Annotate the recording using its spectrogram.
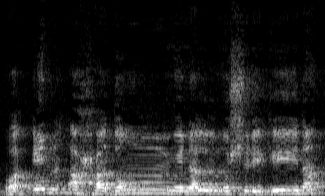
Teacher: وَإِنْ أَحَدٌ مِّنَ الْمُشْرِكِينَ، لیکن یہاں سے تھوڑا سا کھینچنا ہو نا، احدم اور من ہے، اس کو کھینچیں تھوڑا سا. ان کا آپ نون کا اظہار کریں گے کیونکہ اس کے آگے حمزہ آ گیا، الف آ گیا حرکت والا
